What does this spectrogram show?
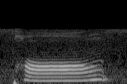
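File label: "pong5", Cantonese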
